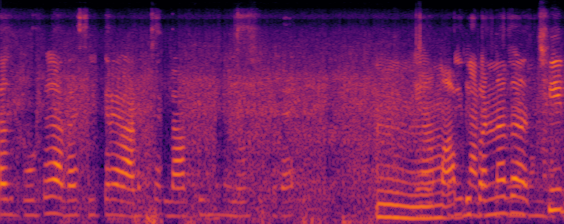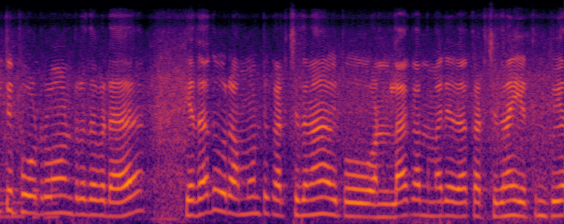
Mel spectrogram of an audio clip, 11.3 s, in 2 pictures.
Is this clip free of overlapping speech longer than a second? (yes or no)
no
